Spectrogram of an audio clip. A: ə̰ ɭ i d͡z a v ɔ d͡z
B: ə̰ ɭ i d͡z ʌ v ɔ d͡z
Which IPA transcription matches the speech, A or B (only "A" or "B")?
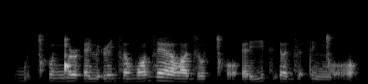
B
